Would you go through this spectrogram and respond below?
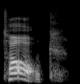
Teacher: so L isn't pronounced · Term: silent L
